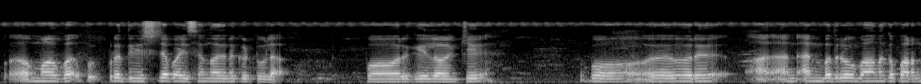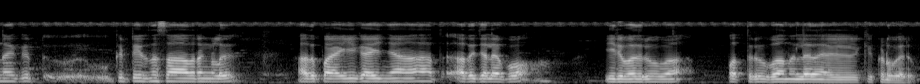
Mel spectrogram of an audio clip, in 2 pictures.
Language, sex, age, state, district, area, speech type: Malayalam, male, 30-45, Kerala, Malappuram, rural, spontaneous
